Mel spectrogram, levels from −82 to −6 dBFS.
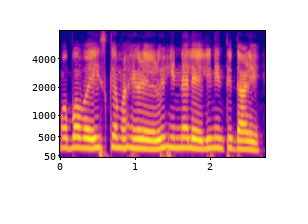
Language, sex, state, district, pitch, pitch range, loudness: Kannada, female, Karnataka, Bidar, 230 Hz, 220-235 Hz, -13 LUFS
